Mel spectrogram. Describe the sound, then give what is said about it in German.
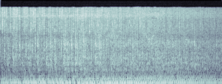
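A small propeller sport plane's engine rattles and drones loudly and steadily, with a throbbing low-pitched hum and no voices. “Auch wenn der knatternde Motor leichte Zweifel an der Sicherheit dieses Dates aufkommen lässt.”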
